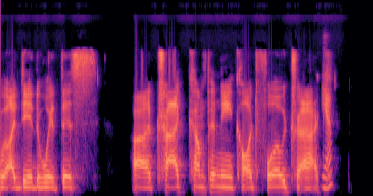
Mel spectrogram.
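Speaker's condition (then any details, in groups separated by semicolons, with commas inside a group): Cerebral palsy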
